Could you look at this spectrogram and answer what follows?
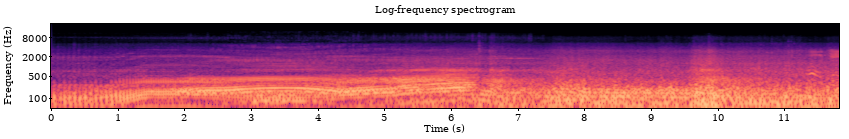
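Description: Several small motorcycles ridden off-road in the backcountry drone close by, engine pitch rising and falling as they accelerate and shift, with a loud steady roar through most of the clip.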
